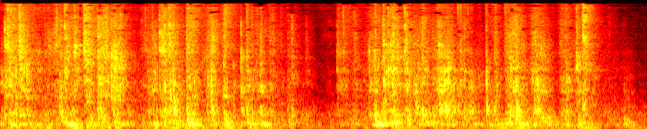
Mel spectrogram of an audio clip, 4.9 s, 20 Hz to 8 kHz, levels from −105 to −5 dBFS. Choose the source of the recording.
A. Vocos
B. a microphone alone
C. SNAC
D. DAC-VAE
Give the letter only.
D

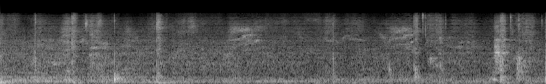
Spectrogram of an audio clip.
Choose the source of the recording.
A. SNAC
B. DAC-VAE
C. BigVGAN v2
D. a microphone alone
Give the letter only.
B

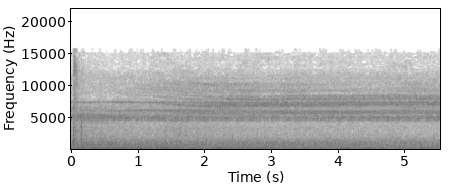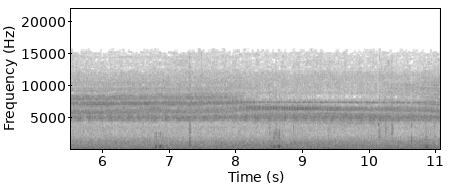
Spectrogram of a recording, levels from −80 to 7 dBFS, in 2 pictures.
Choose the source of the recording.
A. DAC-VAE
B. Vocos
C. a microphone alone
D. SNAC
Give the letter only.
C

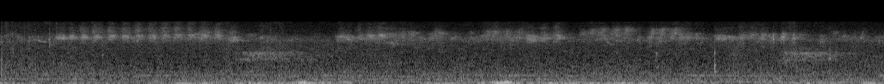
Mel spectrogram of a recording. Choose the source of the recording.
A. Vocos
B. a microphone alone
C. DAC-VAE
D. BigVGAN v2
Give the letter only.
C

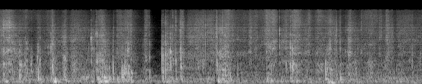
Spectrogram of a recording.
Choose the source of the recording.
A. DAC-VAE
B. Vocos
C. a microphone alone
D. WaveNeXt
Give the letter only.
A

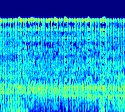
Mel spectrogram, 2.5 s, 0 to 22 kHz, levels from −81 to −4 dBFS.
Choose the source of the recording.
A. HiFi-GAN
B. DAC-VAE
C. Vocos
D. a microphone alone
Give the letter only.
D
